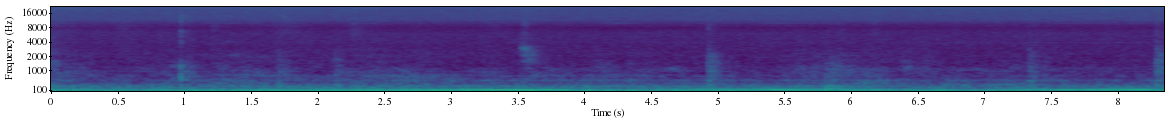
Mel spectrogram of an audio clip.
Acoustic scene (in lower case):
elevator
